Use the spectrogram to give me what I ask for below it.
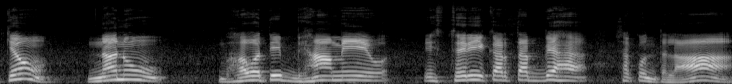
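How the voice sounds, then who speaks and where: Slow, high-voiced male Sanskrit teacher. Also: fairly bright tone. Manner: repeats phrases slowly, drawn-out stresses. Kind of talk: exam-prep lecture explaining a Sanskrit play.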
